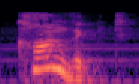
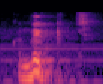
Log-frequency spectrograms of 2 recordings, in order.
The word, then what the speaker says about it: convict: And the noun convict into a verb like convict. Okay, convict, convict. So here the stress is on C and here it is on C.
